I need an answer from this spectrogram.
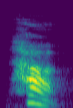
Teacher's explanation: ha is pronounced deep in the throat ha this sound is pronounced very deep in the throat you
